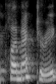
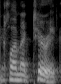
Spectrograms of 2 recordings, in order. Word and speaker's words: climacteric: no no I did some people say climacteric and others say climacteric so it's it's sort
